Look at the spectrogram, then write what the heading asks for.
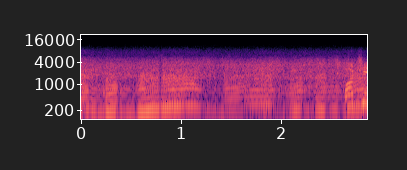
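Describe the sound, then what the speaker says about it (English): Rally car on a downhill run at the 1981 Esgair Dafydd Rallysprint, engine howling and revving hard with rising and falling pitch, loud and close throughout. "Locked up the front wheels there."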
